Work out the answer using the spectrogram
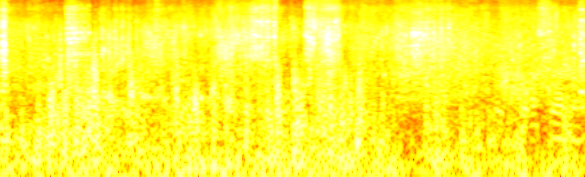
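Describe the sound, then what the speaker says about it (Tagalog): Strong wind buffets the microphone in a constant loud roar, with gusty surges and a rushing, turbulent texture throughout. "lakas pa rin ang hangin"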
